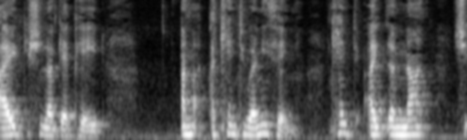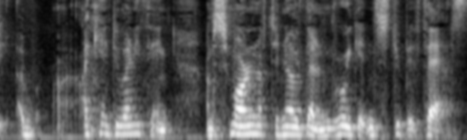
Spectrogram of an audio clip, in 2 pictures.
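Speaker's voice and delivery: mock crying, tearful, halting words. Retelling own words to a boss after a stroke: retelling own tearful words. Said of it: "I remember just crying at my desk, saying".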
